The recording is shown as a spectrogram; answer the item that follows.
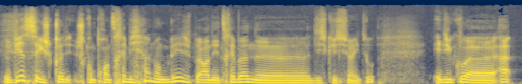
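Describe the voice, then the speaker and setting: A man co-hosting a live music radio show, chatting quickly and casually with his co-host. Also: medium pitch, darkish tone, a little hiss or hum. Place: radio studio.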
